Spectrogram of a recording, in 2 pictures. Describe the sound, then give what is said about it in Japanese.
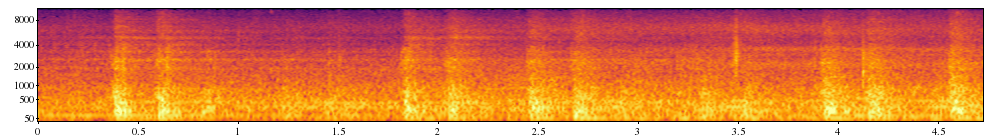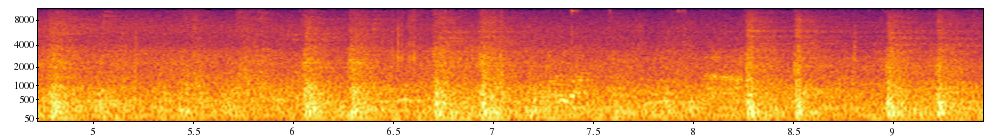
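A train rolls steadily along the rails, its wheels knocking out a repeating clickety-clack rhythm over a continuous low rumble, with no one speaking. “でも私なんて普段そんなしょっちゅう電車に乗ってるわけじゃないから電車の音だけでもう懐かしいよねいろんなことを思い出すよね電車の音一つで。”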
